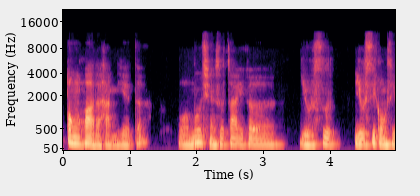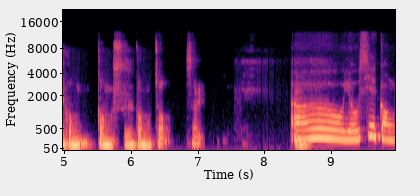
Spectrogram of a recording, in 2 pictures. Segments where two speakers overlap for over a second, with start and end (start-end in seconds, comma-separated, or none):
none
